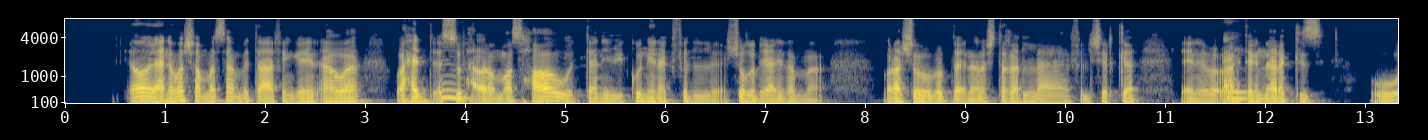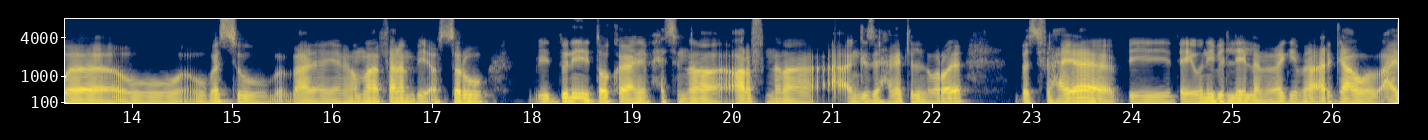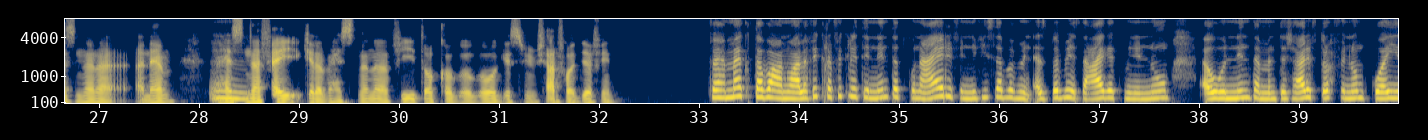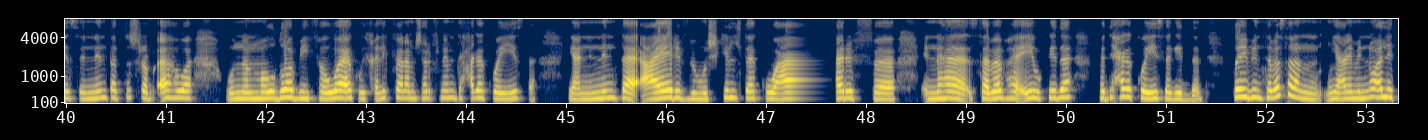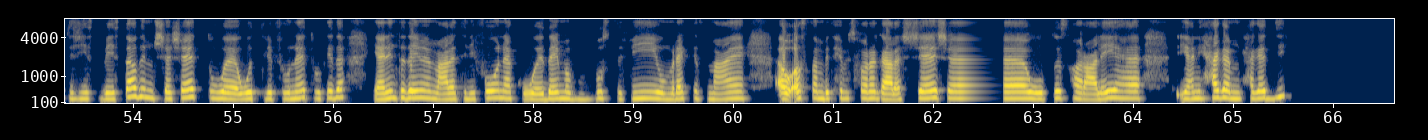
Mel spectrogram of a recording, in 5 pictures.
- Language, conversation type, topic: Arabic, advice, إزاي أعمل روتين مسائي يخلّيني أنام بهدوء؟
- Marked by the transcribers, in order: tapping; background speech; distorted speech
